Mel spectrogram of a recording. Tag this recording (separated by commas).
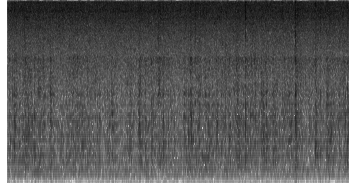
Water, Rain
